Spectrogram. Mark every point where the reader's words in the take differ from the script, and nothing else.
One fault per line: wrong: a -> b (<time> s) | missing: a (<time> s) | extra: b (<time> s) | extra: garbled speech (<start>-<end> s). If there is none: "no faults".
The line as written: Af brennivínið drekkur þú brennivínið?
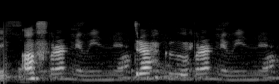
no faults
